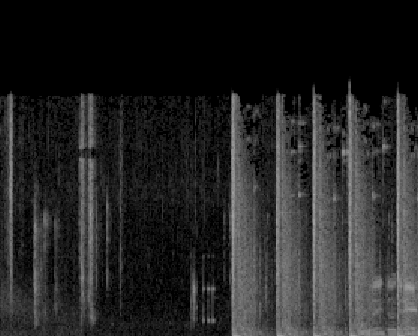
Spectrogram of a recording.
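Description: Gunfire in the Fortnite battle royale game, starting with a few faint distant pops, then a loud sustained burst of rapid shots close by.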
